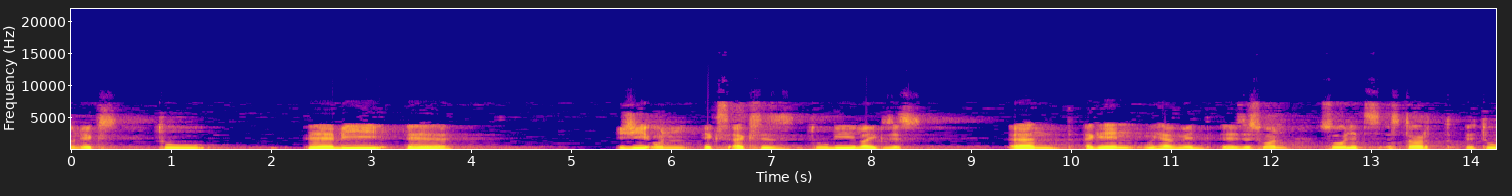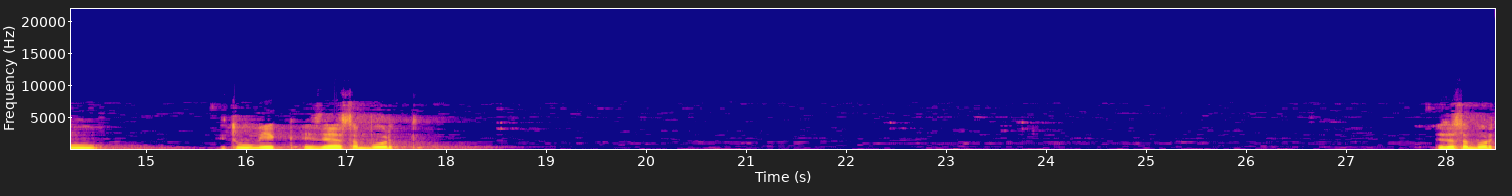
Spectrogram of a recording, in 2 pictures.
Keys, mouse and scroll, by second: 0.3 e, 3.7 Tab, 4.0 g, 5.4 Tab, 6.6 g, 8.9 Tab, 9.2 z, 11.4 KP_1, 12.9 z, 14.7 KP_Divide, 16.6 z, 17.1 z, 17.6 z, 19.1 s, 21.4 z, 22.9 s, 24.3 s, 27.5 z, 27.8 z.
